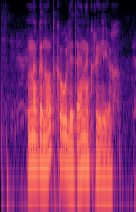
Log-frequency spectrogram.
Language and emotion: Russian, neutral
